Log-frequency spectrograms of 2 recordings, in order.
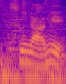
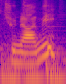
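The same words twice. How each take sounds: First: The T sound at the start is silent. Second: The T sound at the start is pronounced. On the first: The speaker calls it right. "Silent T po yan ha" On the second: The speaker calls it wrong. "hindi po yan tsunami"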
